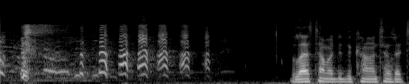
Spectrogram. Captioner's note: laughs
